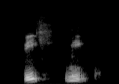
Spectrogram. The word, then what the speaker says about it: Veep Meep: It is spelled V-E-E-P. That's Veep. And Meep is M-E-E-P. Veep Meep.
